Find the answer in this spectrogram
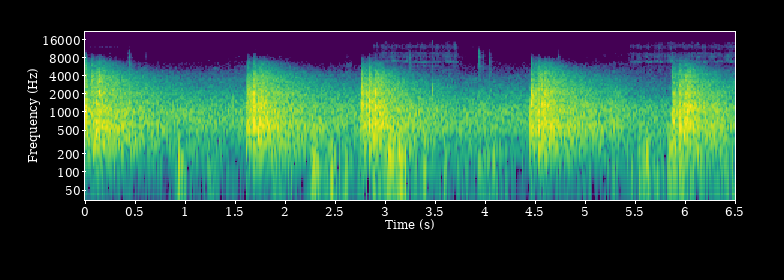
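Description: A series of sharp bangs, five in about six seconds at uneven spacing, each followed by a noisy tail that fades away over about a second.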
